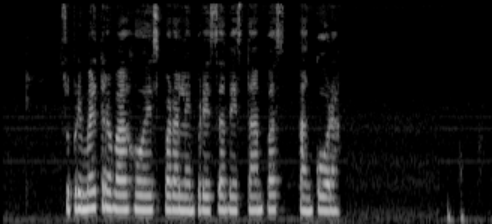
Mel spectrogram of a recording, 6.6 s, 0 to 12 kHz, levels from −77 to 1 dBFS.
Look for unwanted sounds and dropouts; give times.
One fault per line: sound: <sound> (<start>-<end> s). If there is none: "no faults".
no faults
